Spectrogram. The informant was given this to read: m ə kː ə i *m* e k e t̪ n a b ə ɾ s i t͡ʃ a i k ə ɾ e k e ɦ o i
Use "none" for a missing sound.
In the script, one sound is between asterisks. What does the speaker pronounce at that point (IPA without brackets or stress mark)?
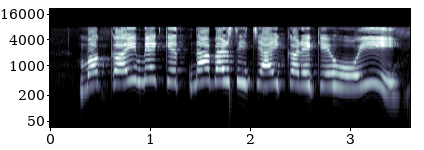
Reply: m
